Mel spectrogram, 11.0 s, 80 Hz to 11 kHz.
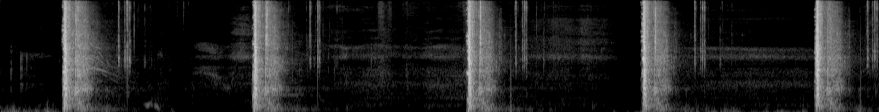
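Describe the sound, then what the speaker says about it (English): A .357 Piette single-action revolver fires five loud, sharp shots at a shooting range, spaced slowly about two to three seconds apart, each followed by a short ringing echo and faint handling sounds in between. "357 Piette revolver, single action. First time shooting it."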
